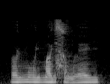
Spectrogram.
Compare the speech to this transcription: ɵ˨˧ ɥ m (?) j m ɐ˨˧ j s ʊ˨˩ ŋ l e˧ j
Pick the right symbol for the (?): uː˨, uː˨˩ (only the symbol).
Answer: uː˨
